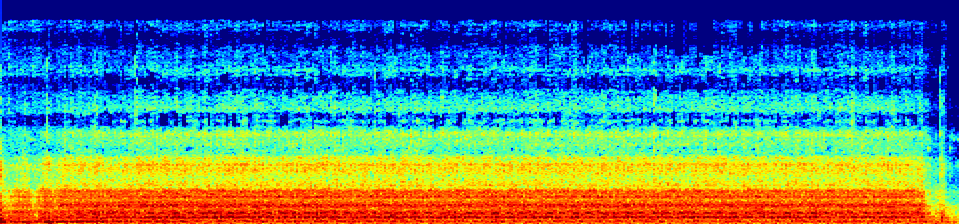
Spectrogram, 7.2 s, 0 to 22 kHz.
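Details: Oliver 88 row crop tractor that sat 20 years, ground cleaned and carburetor cleaned without a kit, fuel in the carburetor: an even starter churn for about seven seconds with no firing at all; cranks but won't start, and no spark is suspected.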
